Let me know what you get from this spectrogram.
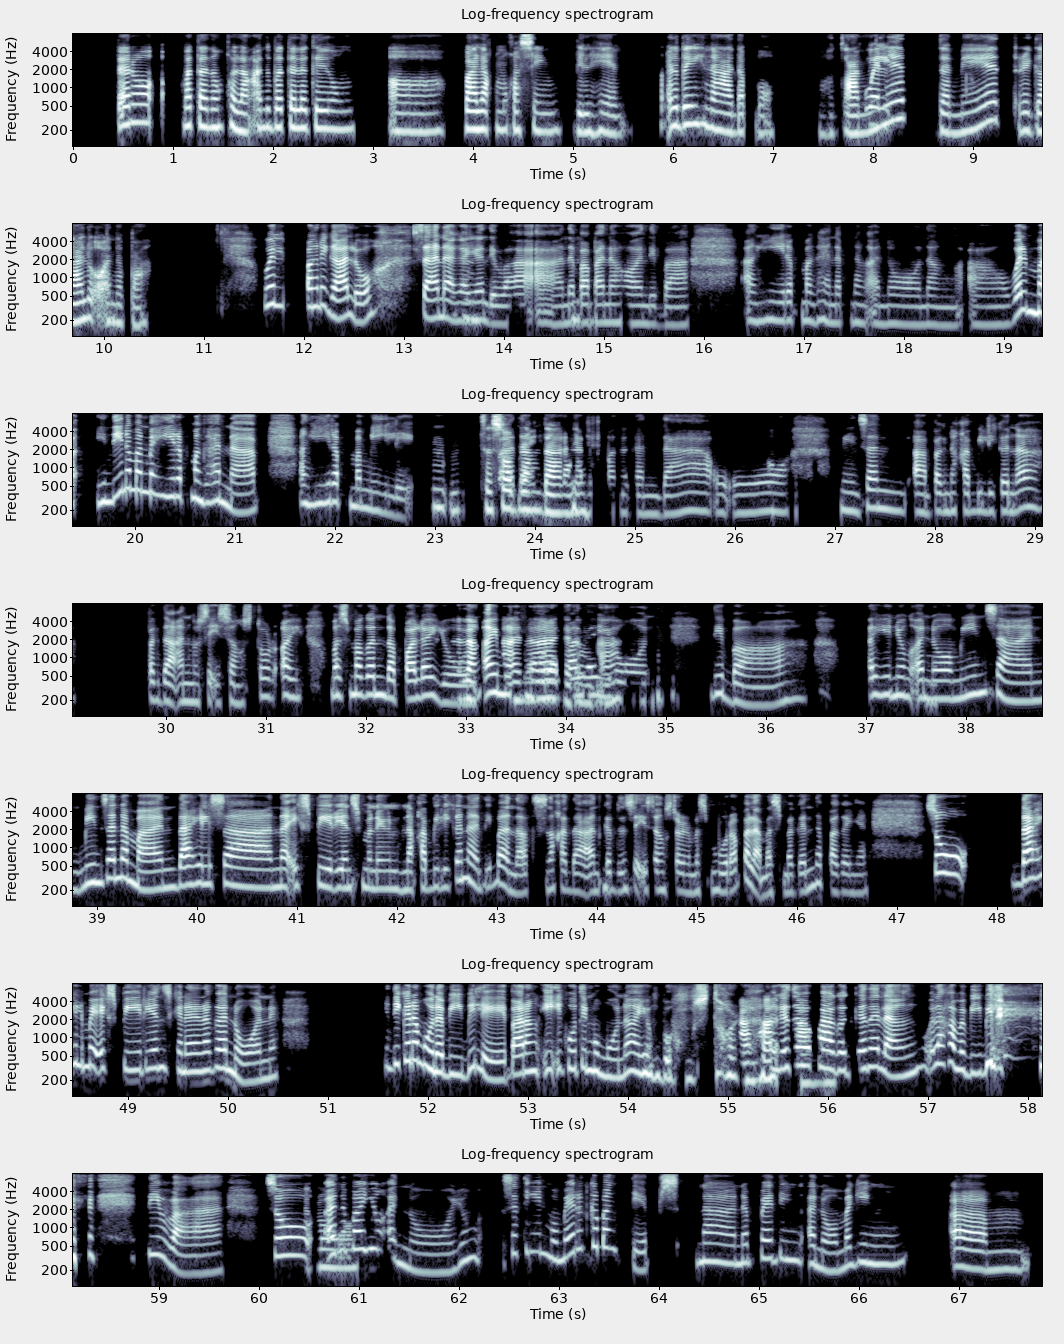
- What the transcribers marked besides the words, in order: tapping; other background noise; chuckle; laughing while speaking: "yung buong store"; laughing while speaking: "Tama"; laughing while speaking: "mabibili"
- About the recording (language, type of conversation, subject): Filipino, advice, Bakit ako nalilito kapag napakaraming pagpipilian sa pamimili?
